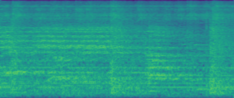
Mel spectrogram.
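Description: Gospel choir singing together, holding notes.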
